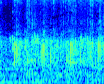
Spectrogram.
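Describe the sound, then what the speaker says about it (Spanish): Audience applause at a conference on the value of life, a steady wash of clapping for just over a second, moderately loud and continuous. "fuerte el aplauso para él"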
